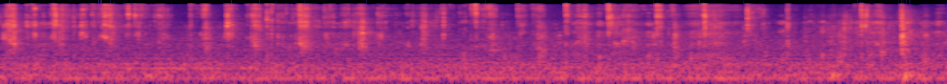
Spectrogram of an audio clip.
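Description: Someone bites into a crispy battered fried chicken drumstick and chews it close to the microphone, the coating crunching in many quick, irregular, sharp crunches.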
